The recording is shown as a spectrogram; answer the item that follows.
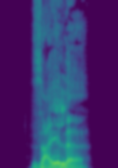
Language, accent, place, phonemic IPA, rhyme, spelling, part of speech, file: German, Germany, Berlin, /ˈzaɪ̯lə/, -aɪ̯lə, Seile, noun, De-Seile.ogg
- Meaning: nominative/accusative/genitive plural of Seil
